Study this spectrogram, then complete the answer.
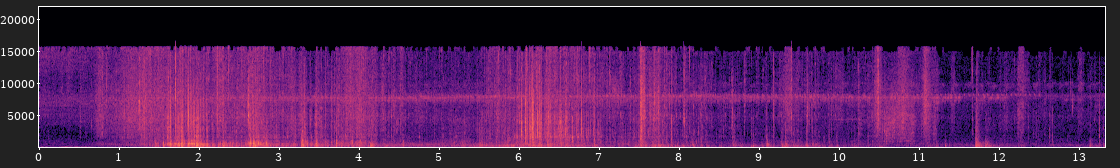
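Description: Grapes tumble and rattle into small plastic baskets.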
